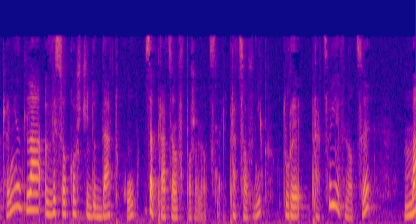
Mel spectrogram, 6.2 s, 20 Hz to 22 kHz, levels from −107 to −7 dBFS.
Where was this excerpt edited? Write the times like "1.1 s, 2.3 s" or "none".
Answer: 2.1 s, 3.4 s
